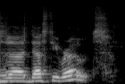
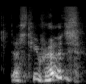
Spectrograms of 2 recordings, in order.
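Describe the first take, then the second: First: Said in the usual way. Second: A quick high, mock wrestler's voice on the name; Dusty Rhodes voice. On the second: Sculptor mocking the wrestler's own voice, high and put-on. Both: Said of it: "He sounded like Divine".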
